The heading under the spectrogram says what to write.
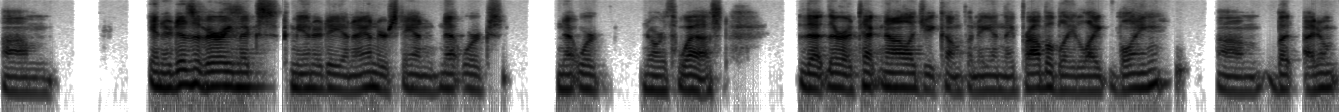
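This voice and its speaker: A man talks at a fairly slow pace, his voice medium in pitch and somewhat breathy. He leaves long, frequent pauses. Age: 70s. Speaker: township committee member. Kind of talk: public meeting discussion.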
